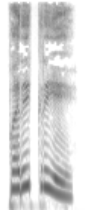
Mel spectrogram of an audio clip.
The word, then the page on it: ಪ್ರಕ್ರಯ: prakraya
